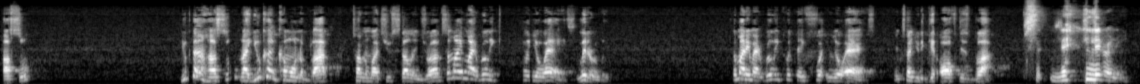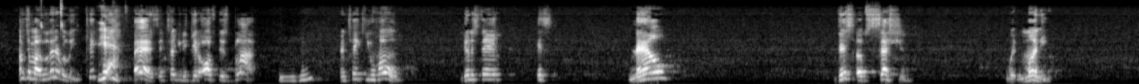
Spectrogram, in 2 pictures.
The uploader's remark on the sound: joined us on IG Live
